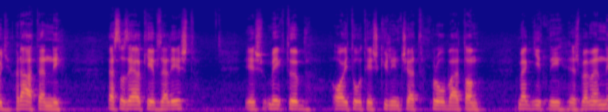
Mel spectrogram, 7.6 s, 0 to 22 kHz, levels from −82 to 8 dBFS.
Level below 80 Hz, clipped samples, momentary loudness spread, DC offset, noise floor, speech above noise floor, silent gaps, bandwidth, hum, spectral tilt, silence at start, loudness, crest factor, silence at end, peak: -68 dBFS; under 0.1%; 7 LU; under 0.1%; -55 dBFS; 27 dB; none; over 20 kHz; none; -4 dB/octave; 0 s; -28 LUFS; 22 dB; 0 s; -6 dBFS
